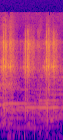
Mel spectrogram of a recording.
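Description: Horse hooves clip-clop in a horse riding video game, with light hollow taps coming in three quick bursts of paired strikes, close and fairly soft.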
